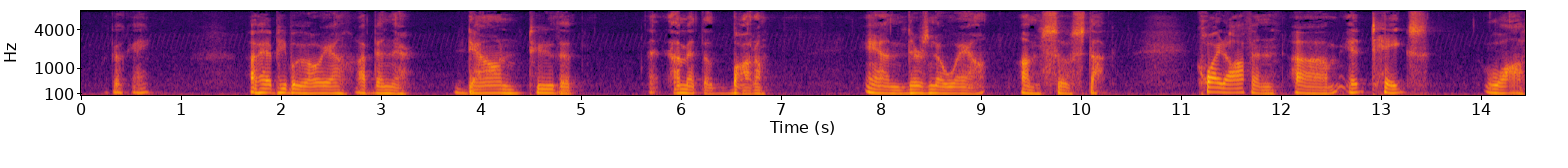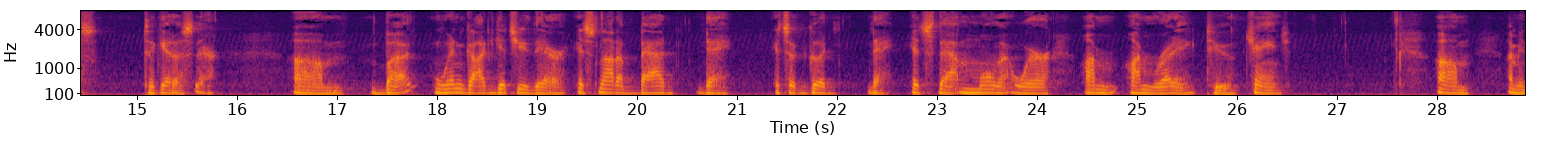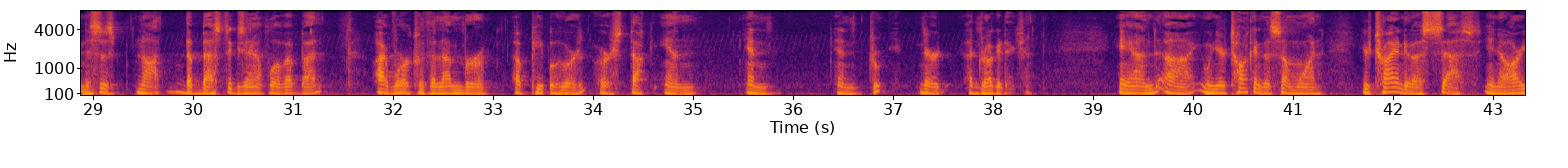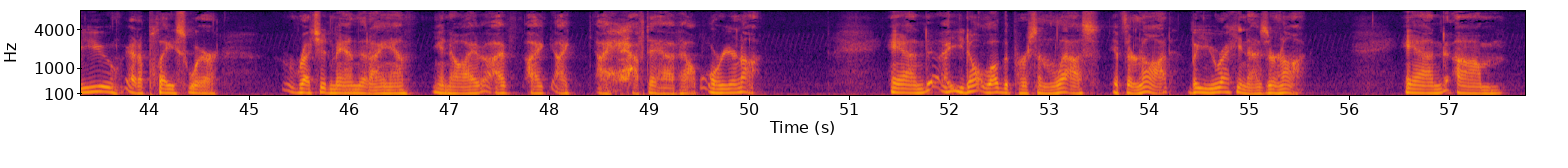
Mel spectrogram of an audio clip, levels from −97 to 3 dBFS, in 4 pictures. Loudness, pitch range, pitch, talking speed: -23 LUFS, 105-135 Hz, 120 Hz, 160 wpm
